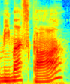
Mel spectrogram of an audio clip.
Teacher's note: add ka at the end with a rising intonation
